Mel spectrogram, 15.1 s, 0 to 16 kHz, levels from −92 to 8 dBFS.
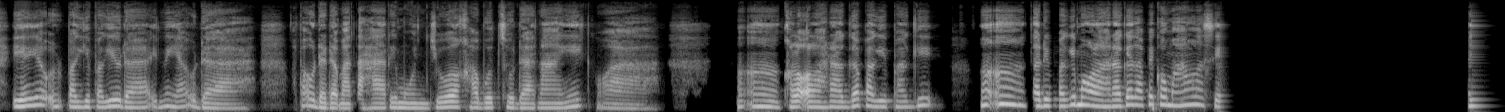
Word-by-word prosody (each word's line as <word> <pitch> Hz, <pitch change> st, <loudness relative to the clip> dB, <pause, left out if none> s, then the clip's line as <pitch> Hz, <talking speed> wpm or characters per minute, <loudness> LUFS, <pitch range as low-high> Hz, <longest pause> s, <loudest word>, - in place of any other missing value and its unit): Iya 200 Hz, -, +6 dB
iya, 245 Hz, -, +2 dB
u -, -, -3 dB
pagi-pagi 180 Hz, +1 st, 0 dB
udah 170 Hz, -3 st, 0 dB, 0.2 s
ini 185 Hz, +3 st, -4 dB
ya, -, -, -3 dB
udah 155 Hz, -4 st, -1 dB, 0.8 s
apa, 210 Hz, -, -6 dB
udah 170 Hz, -5 st, +2 dB
ada 155 Hz, -1 st, +3 dB
matahari 150 Hz, +2 st, 0 dB
muncul, 150 Hz, +4 st, 0 dB
kabut 160 Hz, -1 st, -2 dB
sudah 150 Hz, -2 st, -1 dB
naik. 150 Hz, +7 st, -1 dB, 0.2 s
Wah, 135 Hz, -3 st, -6 dB, 0.9 s
heeh, 195 Hz, +1 st, 0 dB, 0.2 s
kalau 185 Hz, 0 st, +4 dB
olahraga 180 Hz, +2 st, +1 dB
pagi-pagi 190 Hz, 0 st, -2 dB, 0.6 s
heeh, 270 Hz, +3 st, +4 dB, 0.2 s
tadi 215 Hz, 0 st, +3 dB
pagi 210 Hz, +5 st, +1 dB
mau 245 Hz, -2 st, +6 dB
olahraga 205 Hz, +3 st, +3 dB
tapi 240 Hz, +2 st, 0 dB
kok 255 Hz, -1 st, +2 dB
males, 245 Hz, +2 st, +1 dB, 2.4 s
ya. 210 Hz, 0 st, -7 dB
180 Hz, 120 wpm, -23 LUFS, 155-210 Hz, 2.4 s, Iya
